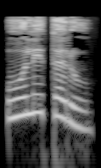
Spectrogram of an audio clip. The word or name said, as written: ಒಲ್ತರ್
